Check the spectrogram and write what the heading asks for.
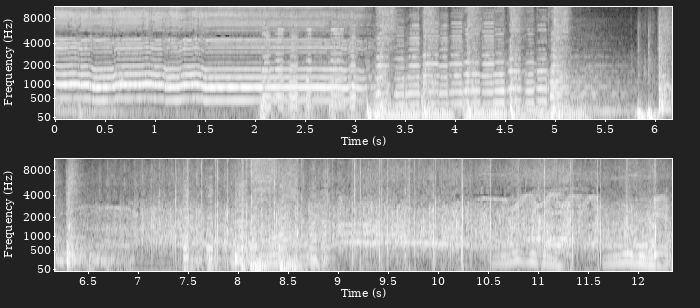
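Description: Paraguayan galopa-style polka music with an accordion melody over bass drum and cymbals. It ends with a sharp final hit about six seconds in, followed by applause and voices.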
